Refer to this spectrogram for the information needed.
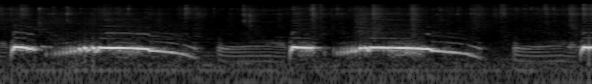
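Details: Javanese collared dove kept for masteran and pancingan, singing the slow senggang 'kuk deruk' coo: two full phrases about three seconds apart, each a short accented note, a long falling coo and a throaty lower ending.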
